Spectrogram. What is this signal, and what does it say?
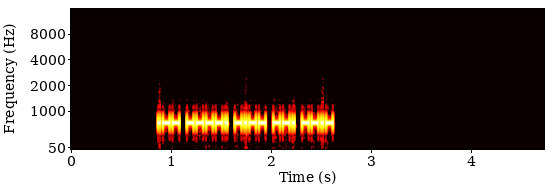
Morse code, heard as a keyed tone, about 48 wpm, 700 Hz. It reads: W9YGQ
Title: USA Call Signs - 5 Characters - Repeated 3x - 50wpm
